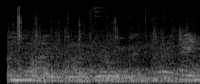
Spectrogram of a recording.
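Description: Caged show pigeons cooing, low and steady, over a murmur of people's voices.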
